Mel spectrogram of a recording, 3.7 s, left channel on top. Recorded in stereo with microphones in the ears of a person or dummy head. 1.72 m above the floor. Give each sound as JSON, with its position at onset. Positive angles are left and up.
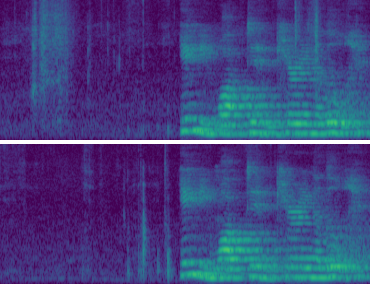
{"t": 1.8, "sound": "a woman speaking", "side_deg": -15, "distance_m": 0.9}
